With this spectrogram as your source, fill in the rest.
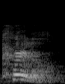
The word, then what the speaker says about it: colonel: So we have the spelling colonel, colonel, which is pronounced colonel.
